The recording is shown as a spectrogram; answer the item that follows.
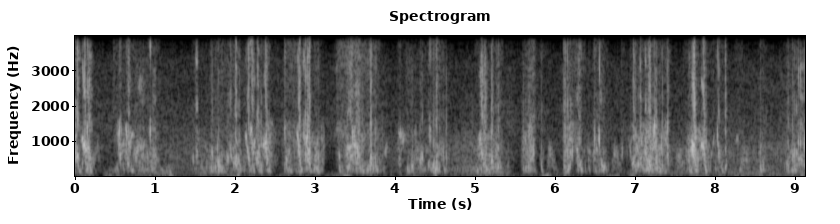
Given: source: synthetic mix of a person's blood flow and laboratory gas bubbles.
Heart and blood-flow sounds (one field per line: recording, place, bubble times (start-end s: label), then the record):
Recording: Doppler ultrasound of blood flow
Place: subclavian vein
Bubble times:
0.00-0.35 s: bubbles
0.47-1.07 s: bubbles
1.45-2.57 s: bubbles
2.61-3.13 s: bubbles
3.25-3.92 s: bubbles
4.01-4.72 s: bubbles
5.00-5.44 s: bubbles
5.58-5.89 s: bubbles
6.10-6.68 s: bubbles
6.81-7.48 s: bubbles
7.59-8.21 s: bubbles
8.24-8.37 s: bubbles
8.53-8.68 s: bubbles
8.79-9.13 s: bubbles
From the record:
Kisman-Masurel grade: 444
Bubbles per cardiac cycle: continuous sound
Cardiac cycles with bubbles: 100%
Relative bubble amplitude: maximal (0.775 to 0.999)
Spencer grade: 4 (maximum detectable bubble signal sounding continuously throughout systole and diastole of every cardiac period, and overriding the amplitude of the normal cardiac signals)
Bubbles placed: anywhere in the cardiac cycle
